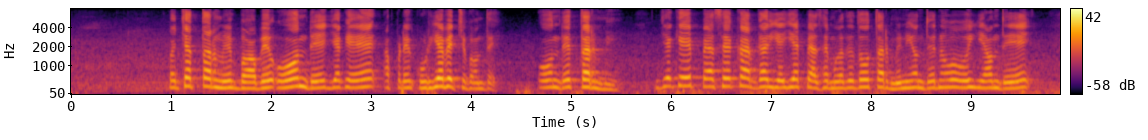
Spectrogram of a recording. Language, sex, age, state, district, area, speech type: Dogri, female, 60+, Jammu and Kashmir, Udhampur, rural, spontaneous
